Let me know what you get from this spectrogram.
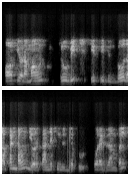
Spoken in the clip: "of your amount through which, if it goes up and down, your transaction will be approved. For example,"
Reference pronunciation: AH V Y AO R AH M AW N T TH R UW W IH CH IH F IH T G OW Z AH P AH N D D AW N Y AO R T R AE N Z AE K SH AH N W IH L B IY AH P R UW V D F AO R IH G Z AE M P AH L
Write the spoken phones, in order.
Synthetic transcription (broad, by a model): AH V Y AO R AH M AW N T T R UW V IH CH IH F IH T G OW Z AH P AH N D D AW N Y AO R T R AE N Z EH K SH AH N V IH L B IY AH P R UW D F AO R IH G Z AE M P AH L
